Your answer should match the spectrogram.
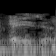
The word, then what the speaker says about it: Bezos: Do you pronounce it Bezos or Bezos? – No, it's not how I pronounce it.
